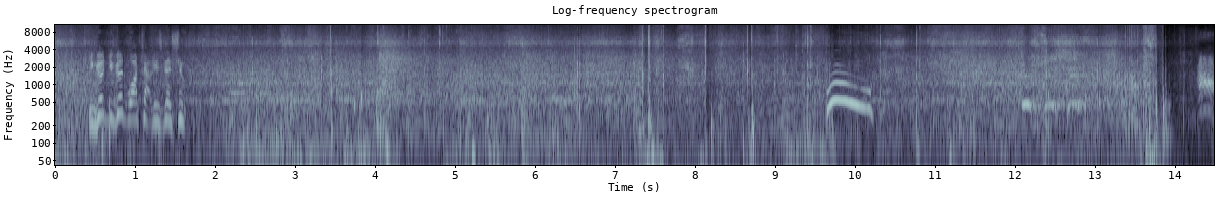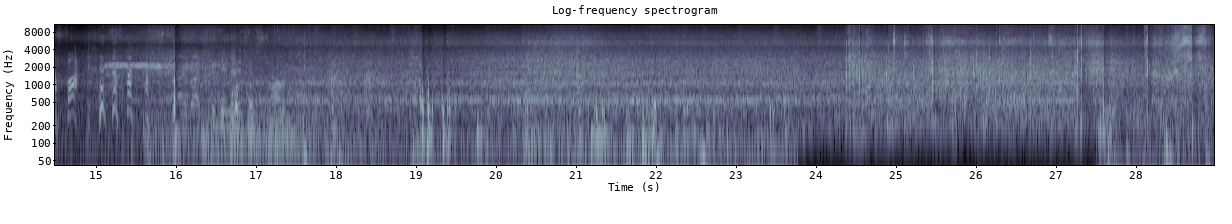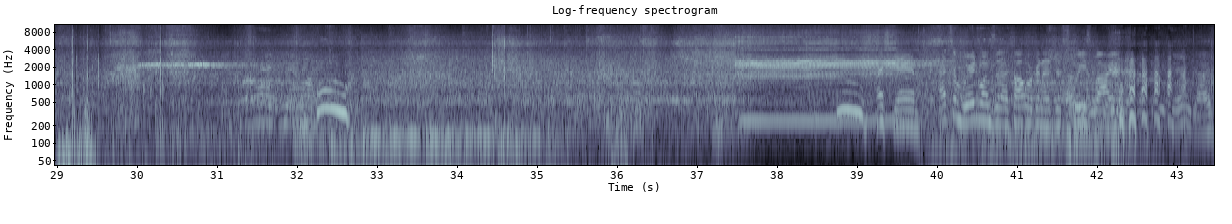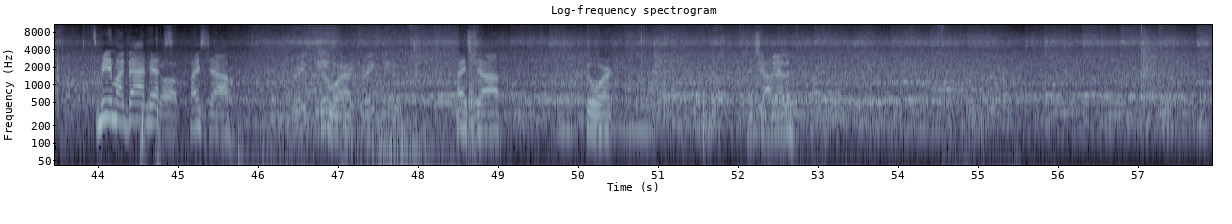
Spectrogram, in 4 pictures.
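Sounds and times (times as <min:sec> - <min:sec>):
skates scraping ice: 0:00.0 - 0:14.2, 0:23.8 - 0:32.6, 0:33.2 - 0:37.6
sticks and puck clacking: 0:01.9 - 0:14.3, 0:24.3 - 0:30.6, 0:57.0 - 0:57.4
referee whistle: 0:15.1 - 0:16.0, 0:29.9 - 0:31.4, 0:37.5 - 0:40.0.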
